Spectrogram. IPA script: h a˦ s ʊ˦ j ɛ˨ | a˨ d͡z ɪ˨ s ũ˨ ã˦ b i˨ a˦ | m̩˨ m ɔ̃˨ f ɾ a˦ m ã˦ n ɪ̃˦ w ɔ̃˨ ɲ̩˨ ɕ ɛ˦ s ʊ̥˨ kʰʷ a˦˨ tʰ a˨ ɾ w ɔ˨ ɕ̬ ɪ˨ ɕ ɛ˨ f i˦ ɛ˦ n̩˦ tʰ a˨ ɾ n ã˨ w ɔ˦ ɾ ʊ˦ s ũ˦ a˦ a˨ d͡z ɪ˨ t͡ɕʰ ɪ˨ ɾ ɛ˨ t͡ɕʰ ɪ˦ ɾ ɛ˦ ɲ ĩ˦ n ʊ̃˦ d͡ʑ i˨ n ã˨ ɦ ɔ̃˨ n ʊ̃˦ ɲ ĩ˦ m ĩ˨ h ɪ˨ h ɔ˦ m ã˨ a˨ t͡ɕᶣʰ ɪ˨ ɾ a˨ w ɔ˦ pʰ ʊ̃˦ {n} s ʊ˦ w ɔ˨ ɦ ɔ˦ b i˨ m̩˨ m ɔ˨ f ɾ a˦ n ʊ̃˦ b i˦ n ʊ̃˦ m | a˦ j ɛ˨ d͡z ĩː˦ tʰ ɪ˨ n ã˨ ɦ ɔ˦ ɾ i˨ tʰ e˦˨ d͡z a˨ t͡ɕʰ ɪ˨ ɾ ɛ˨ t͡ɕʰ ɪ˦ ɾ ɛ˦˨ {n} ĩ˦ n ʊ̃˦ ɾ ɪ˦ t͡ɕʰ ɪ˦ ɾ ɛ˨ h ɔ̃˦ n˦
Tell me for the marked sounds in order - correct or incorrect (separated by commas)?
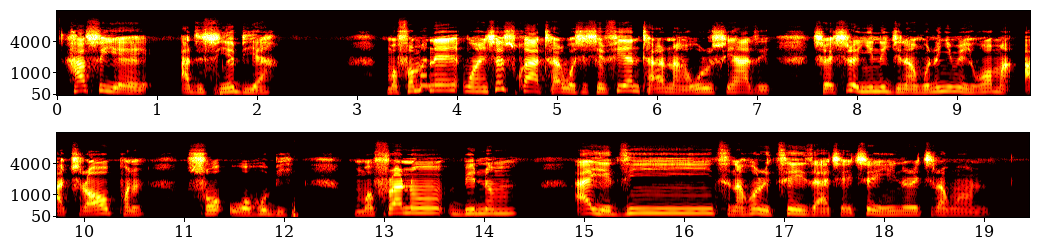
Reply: correct, incorrect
